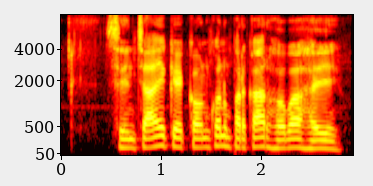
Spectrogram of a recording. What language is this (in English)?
Magahi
